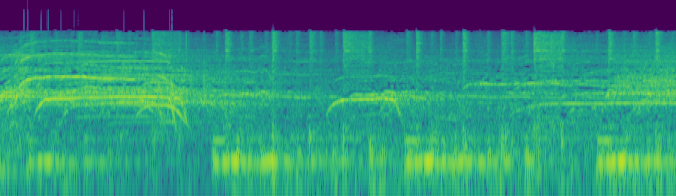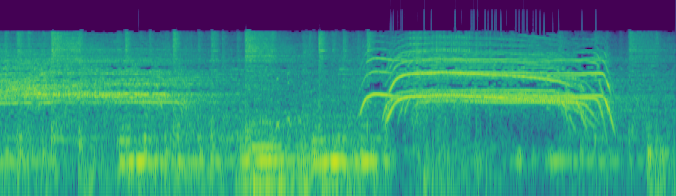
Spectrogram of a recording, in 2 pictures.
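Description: Live rock band playing, with bass notes and drums, while audience members near the phone whoop and yell in long rising-and-falling calls, loudest in the last few seconds.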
